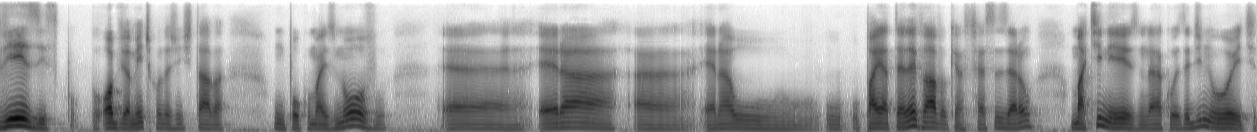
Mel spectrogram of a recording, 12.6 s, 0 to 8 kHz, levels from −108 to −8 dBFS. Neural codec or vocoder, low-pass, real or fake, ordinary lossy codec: codec, 24 kHz, 0.9 kbps, WavTokenizer, large speech release; 7.2 kHz; fake; none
